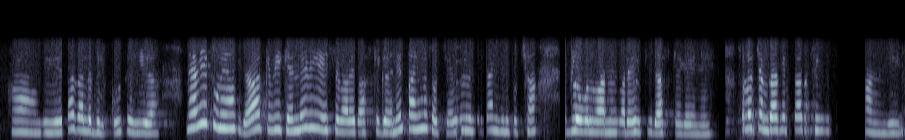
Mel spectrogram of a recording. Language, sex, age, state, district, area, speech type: Punjabi, female, 18-30, Punjab, Patiala, rural, conversation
